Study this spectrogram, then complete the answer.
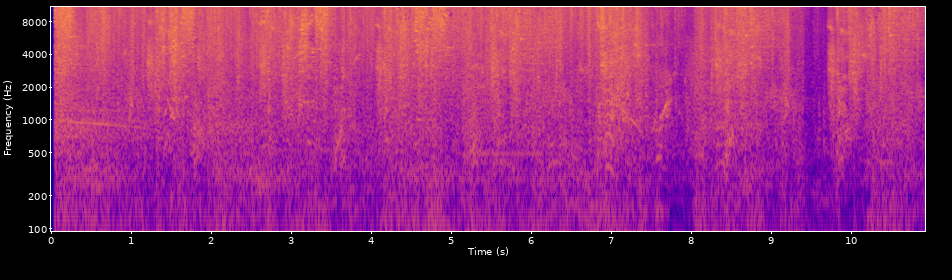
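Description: Fantasy battle effects whoosh, crackle and clash without a break.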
